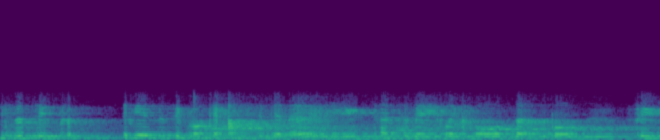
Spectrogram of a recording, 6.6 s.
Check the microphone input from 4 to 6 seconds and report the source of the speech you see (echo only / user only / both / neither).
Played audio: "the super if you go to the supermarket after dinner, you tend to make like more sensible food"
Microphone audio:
echo only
